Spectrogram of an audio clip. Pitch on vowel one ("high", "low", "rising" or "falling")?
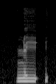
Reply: high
